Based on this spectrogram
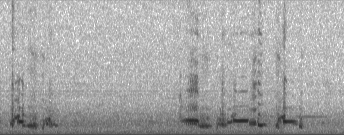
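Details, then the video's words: A wild Australian magpie in an Australian shopping centre car park, apparently chatting with a person: short warbled, yodelling notes in two bursts, swooping between mid pitches, with a quiet gap between them. "MagpieConversation-Talk with Wild Bird"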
